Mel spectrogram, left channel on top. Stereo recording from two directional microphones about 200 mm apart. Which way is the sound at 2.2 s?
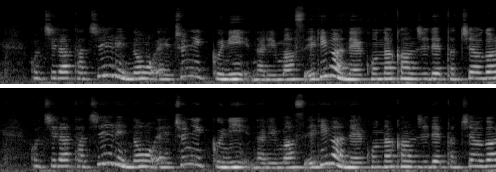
40° left (ahead or behind).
